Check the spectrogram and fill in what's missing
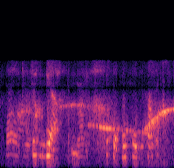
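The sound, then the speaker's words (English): Emergency vehicle sirens wail, rising and falling in the background and steady as they pass by, while a person talks over them throughout. “I hear something. Wait, hang on. I hear the sirens.”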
